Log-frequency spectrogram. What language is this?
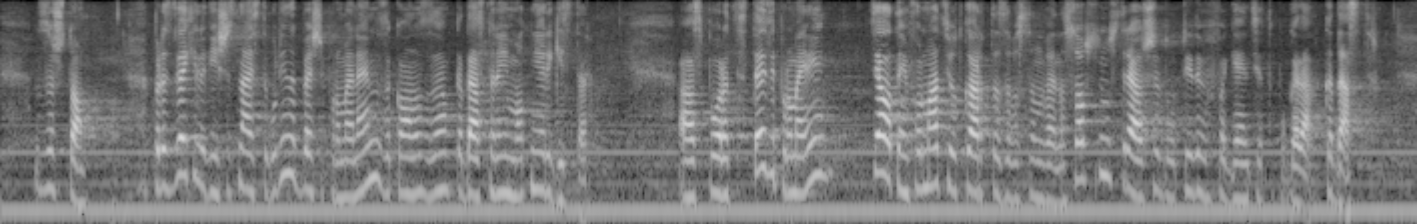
Bulgarian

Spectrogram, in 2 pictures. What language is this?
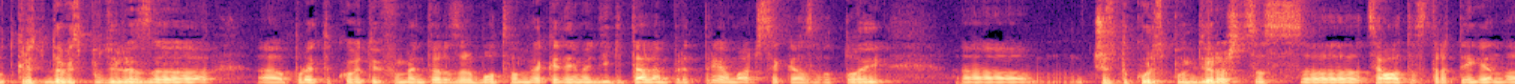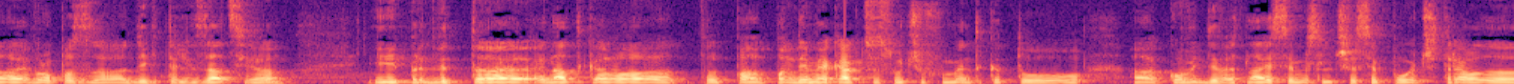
Bulgarian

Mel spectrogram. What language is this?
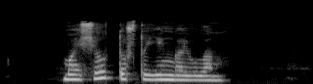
Mari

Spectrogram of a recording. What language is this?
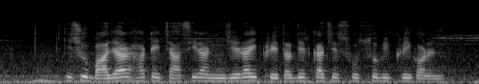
Bangla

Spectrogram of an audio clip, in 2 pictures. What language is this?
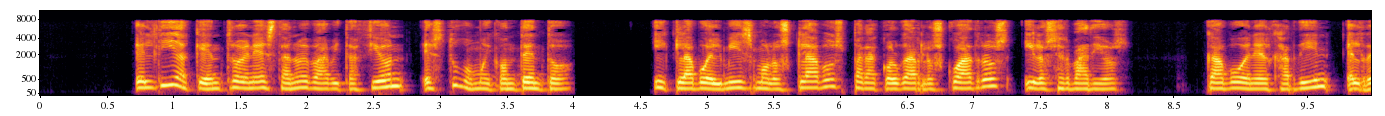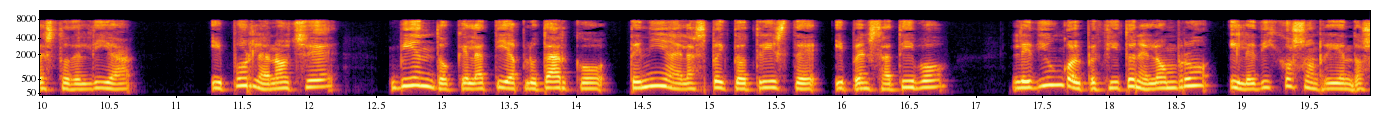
Spanish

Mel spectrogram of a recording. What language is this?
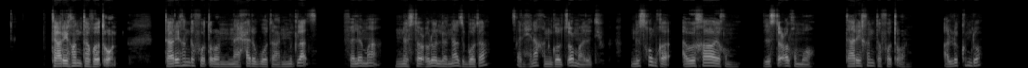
Tigrinya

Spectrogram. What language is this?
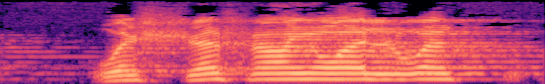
Arabic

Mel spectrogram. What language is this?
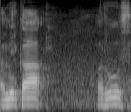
Maithili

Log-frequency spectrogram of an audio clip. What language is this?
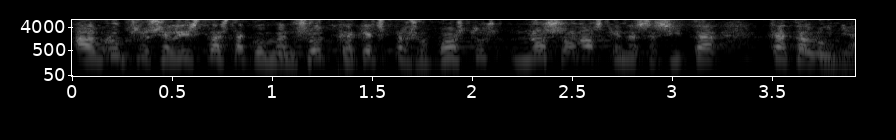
Catalan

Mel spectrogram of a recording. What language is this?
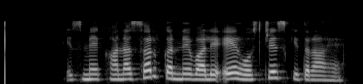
Hindi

